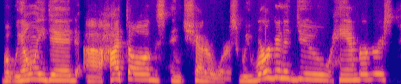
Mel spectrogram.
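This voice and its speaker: A man's voice: high-pitched, expressive, normal speed, low-quality recording. Chatty man hosting a family live stream. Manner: chatty, laughs easily. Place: home bedroom.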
